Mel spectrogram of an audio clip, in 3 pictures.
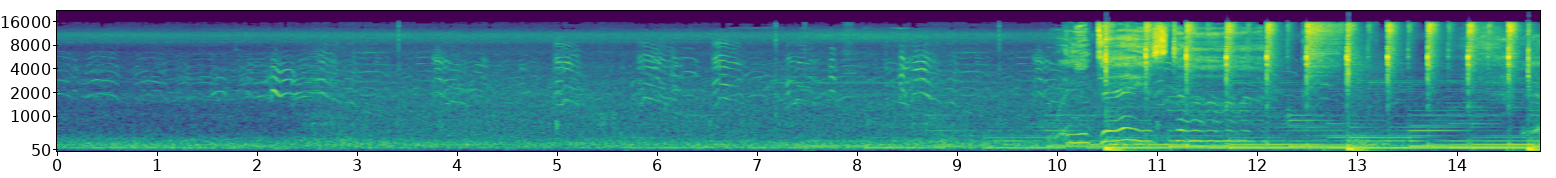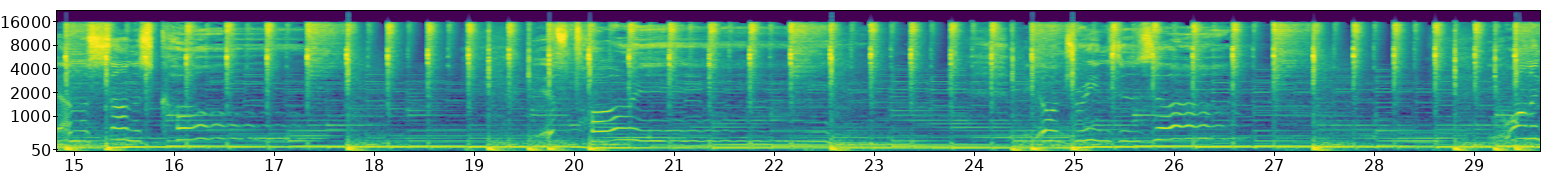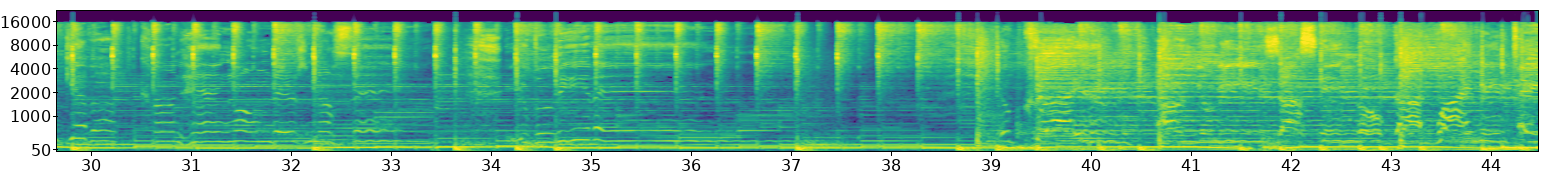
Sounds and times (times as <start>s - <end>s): Soul music: 6.0s - 44.4s
Independent music: 7.2s - 44.4s
Background music: 7.4s - 44.4s
Soundtrack music: 8.4s - 15.6s, 16.6s - 34.9s, 36.3s - 44.4s.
